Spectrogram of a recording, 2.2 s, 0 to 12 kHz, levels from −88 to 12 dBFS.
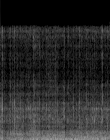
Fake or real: fake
